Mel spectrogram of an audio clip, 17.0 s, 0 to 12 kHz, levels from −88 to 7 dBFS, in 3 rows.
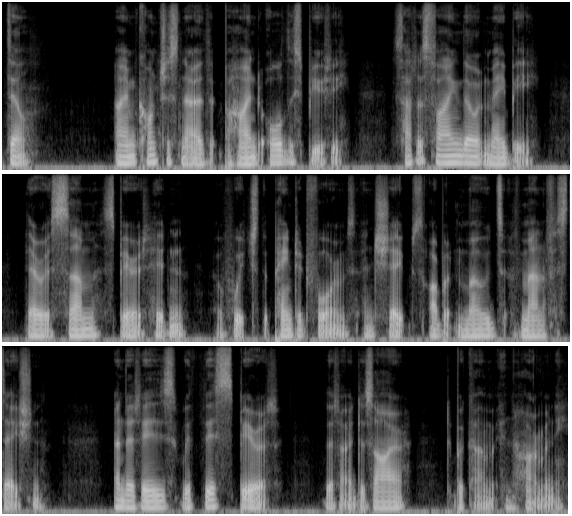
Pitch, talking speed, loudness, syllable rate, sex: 90 Hz, 160 wpm, -23 LUFS, 5.1 syllables/s, male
